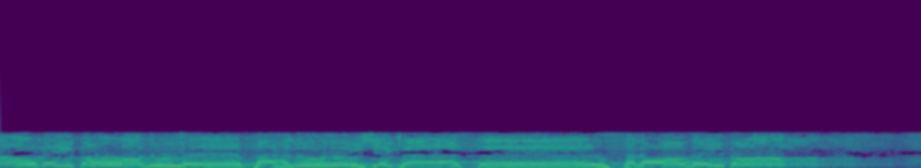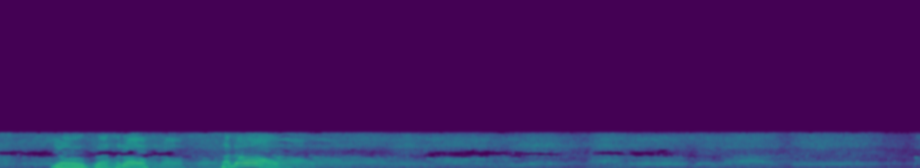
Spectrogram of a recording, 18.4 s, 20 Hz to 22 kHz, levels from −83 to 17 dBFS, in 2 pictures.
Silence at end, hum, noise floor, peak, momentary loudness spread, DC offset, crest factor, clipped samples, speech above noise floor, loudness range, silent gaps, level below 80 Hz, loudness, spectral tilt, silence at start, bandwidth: 0.55 s; none; -48 dBFS; -8 dBFS; 22 LU; under 0.1%; 12 dB; under 0.1%; 29 dB; 21 LU; none; -52 dBFS; -18 LUFS; -7.5 dB/octave; 0 s; 4.9 kHz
